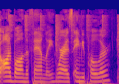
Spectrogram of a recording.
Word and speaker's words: Poehler: I think I respect Tina Fey, but I think Amy Poehler's would be more like... – Amy Poehler? Would you have to get her name right, first of all? – Sorry. – Hello, Mr. and Mrs. Poehler.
